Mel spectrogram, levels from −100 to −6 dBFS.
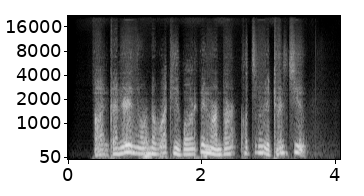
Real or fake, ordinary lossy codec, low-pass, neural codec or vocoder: fake; none; none; codec, 44.1 kHz, 0.9 kbps, DAC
